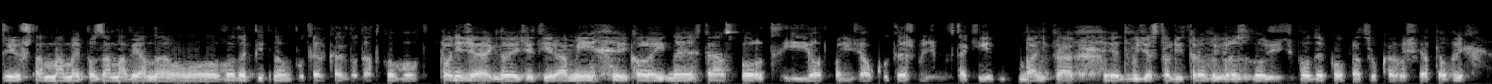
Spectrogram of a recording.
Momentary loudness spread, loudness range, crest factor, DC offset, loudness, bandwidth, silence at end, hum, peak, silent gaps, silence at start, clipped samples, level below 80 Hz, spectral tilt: 7 LU; 4 LU; 12 dB; under 0.1%; -14 LUFS; 7.2 kHz; 0.05 s; none; 0 dBFS; none; 0 s; under 0.1%; -54 dBFS; -5.5 dB/octave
